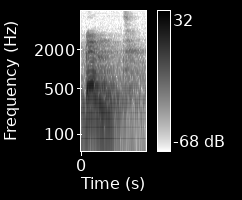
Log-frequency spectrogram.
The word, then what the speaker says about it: bent: Jadi Y bent, U bent, ya. Jadi T-nya harus dikentarakan dalam pengucapan teman-teman.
